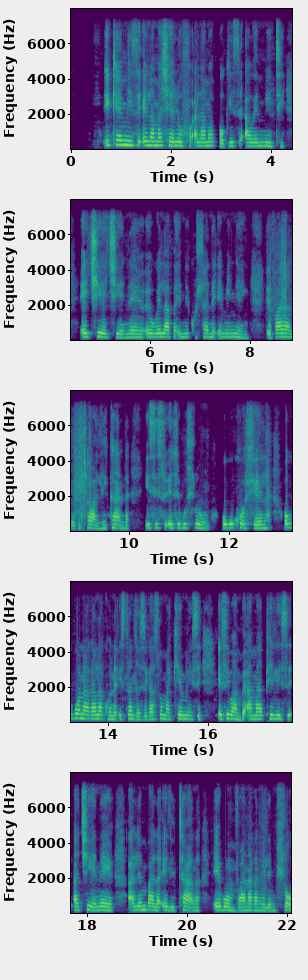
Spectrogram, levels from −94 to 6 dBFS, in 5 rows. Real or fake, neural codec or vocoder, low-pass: real; none; 7.2 kHz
